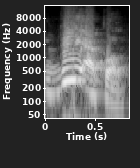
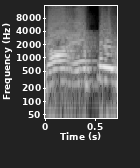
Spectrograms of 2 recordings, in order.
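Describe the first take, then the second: First: 'The' is pronounced with a long 'ee' vowel. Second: 'The' is pronounced with a short 'uh' vowel. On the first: The speaker calls it right. "এখন উচ্চারণটা আসছে দি অ্যাপল" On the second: The speaker calls it wrong. "দা অ্যাপল নাকি"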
